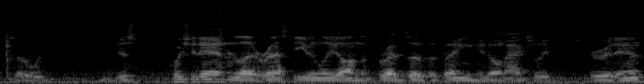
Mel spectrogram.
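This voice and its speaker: Moderately paced speech from a man with a fairly low voice and fairly even intonation, with audible room echo. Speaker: mechanic. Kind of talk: tutorial. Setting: garage. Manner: casual.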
